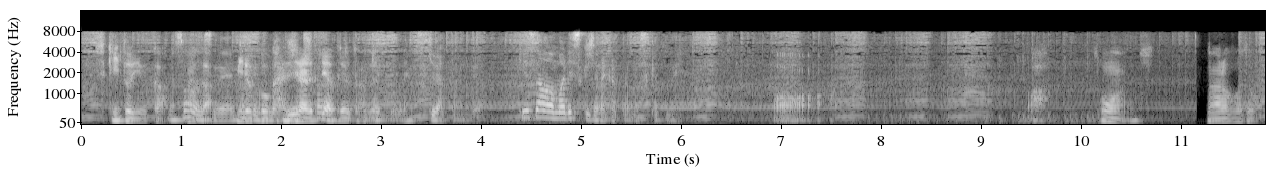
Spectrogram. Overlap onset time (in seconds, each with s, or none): 1.0 s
